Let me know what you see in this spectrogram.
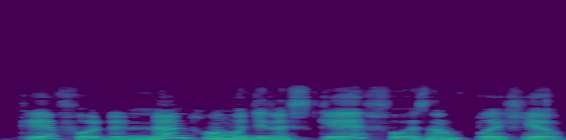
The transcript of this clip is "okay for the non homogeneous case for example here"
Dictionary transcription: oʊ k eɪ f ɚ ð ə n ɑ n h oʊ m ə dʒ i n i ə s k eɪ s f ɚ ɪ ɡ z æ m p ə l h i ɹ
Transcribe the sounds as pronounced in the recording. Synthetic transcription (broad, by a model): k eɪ f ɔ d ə n ɑ n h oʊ m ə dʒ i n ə s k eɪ f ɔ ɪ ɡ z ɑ m p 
